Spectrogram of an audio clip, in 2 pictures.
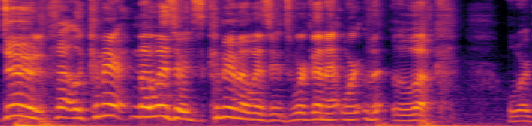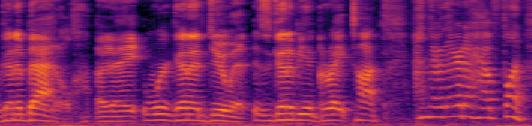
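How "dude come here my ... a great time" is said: mock-drunk voice, slower. Speaker acting out people who show up drunk at eight in the morning, imitating drunk people. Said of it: "there drunk at freaking".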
